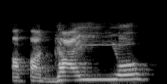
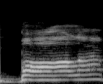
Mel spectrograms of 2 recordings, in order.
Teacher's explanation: Papagaio, mais forte é o gai, e bola, mais forte é o bó, ambas são paroxítonas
